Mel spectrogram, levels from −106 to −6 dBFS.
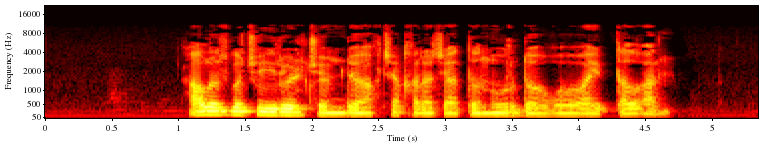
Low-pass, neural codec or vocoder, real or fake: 10.8 kHz; none; real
